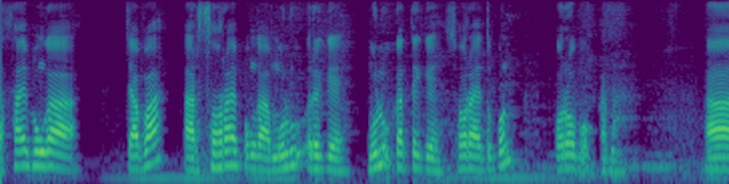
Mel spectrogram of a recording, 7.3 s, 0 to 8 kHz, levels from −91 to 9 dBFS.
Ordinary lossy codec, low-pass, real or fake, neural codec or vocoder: none; none; real; none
